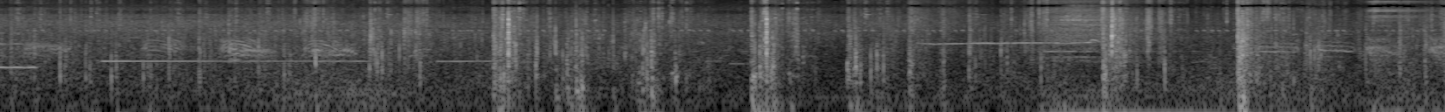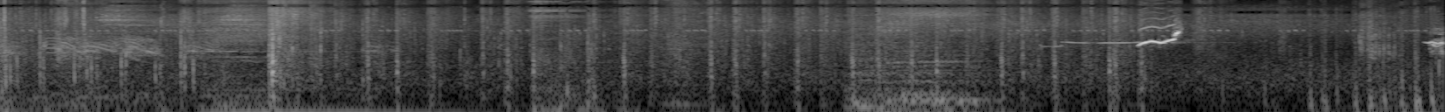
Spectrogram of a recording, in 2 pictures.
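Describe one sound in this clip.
Footsteps patter quickly over stone and grass.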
